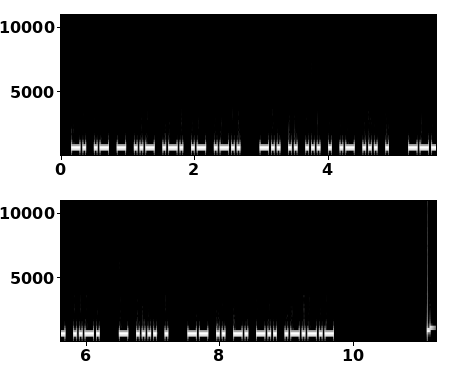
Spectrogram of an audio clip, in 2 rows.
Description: Morse code, heard as a keyed tone, about 28 wpm, 700 Hz. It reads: NATURAL DISEASE OF THE MIND.
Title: Sentences from Top 1000 Words - Review Part 6 - 28wpm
